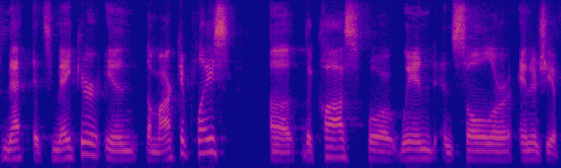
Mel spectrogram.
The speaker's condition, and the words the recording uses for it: None; typical speech.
